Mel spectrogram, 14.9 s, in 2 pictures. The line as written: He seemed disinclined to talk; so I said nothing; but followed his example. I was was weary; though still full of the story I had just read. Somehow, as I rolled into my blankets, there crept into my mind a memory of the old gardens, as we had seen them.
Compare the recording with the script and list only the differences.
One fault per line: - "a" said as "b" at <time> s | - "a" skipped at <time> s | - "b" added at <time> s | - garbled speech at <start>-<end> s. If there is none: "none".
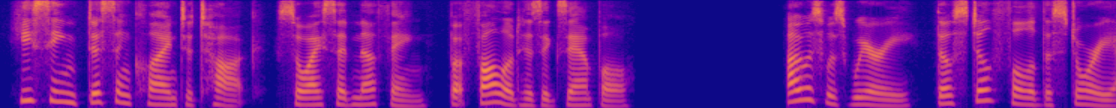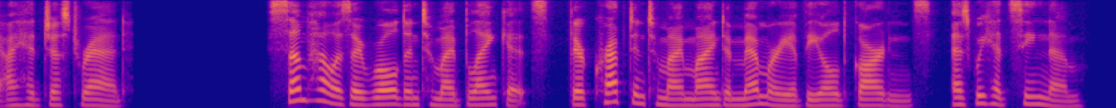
none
